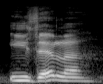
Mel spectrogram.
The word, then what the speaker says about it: Isella: Isella. Is that? Okay, Isella. Is Ella, which rhymes with Bella.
